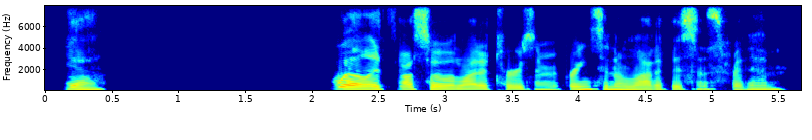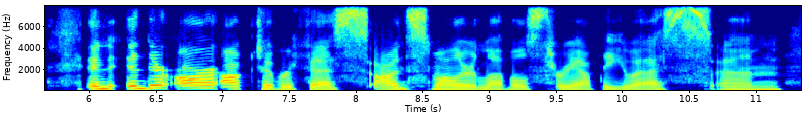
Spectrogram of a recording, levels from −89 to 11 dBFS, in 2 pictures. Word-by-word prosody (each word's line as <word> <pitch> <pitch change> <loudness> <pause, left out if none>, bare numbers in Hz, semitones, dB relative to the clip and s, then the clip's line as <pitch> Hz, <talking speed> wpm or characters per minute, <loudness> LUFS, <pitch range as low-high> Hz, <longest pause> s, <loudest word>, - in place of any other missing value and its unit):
Yeah. 165 -4 -4 1.7
Well, 190 -5 +3
it's 155 0 -3
also 155 -2 -2
a - - -3
lotta 135 0 -3
tourism, 130 +1 -8
it 130 -2 -13
brings 150 +2 -4
in 155 - -4
a 145 -2 -4
lot 130 -1 -4
of 135 - -8
business 175 -1 -5
for 145 - -8
them. 135 0 -9 0.4
And 225 0 +6
and 245 +1 +5
there 280 -1 +5
are 275 +3 +6
Oktoberfest 170 -7 +2
on 175 0 +2
smaller 175 -3 +1
levels 145 -1 -3
throughout 140 -4 -3
the 145 - -4
US, 130 0 +1
um, 140 - -4
150 Hz, 150 wpm, -24 LUFS, 140-175 Hz, 1.7 s, And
